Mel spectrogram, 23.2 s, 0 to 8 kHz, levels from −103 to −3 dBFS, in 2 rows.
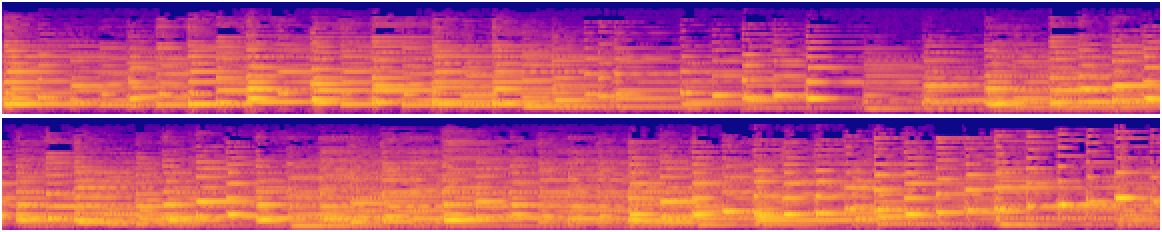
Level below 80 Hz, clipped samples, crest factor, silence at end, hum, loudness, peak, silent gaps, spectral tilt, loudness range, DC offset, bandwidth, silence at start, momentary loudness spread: -68 dBFS; under 0.1%; 16 dB; 0 s; none; -20 LUFS; -4 dBFS; none; -8 dB/octave; 5 LU; under 0.1%; 6 kHz; 0 s; 9 LU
